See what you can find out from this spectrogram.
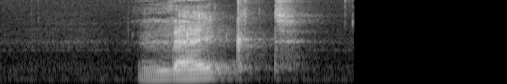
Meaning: inflection of lijken: 1. second/third-person singular present indicative 2. plural imperative
- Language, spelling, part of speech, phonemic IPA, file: Dutch, lijkt, verb, /lɛi̯kt/, Nl-lijkt.ogg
